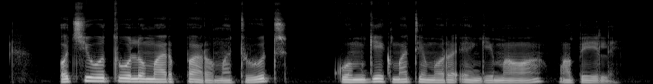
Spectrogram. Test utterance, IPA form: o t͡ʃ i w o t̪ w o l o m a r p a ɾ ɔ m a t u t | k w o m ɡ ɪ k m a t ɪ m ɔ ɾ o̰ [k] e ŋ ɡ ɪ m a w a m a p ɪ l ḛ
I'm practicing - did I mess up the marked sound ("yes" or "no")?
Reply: yes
